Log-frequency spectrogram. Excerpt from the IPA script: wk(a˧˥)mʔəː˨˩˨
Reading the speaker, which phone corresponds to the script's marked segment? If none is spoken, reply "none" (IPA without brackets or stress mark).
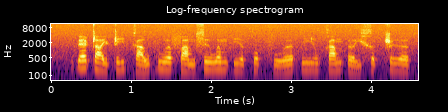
a˧˥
